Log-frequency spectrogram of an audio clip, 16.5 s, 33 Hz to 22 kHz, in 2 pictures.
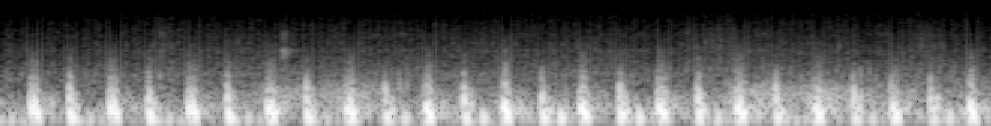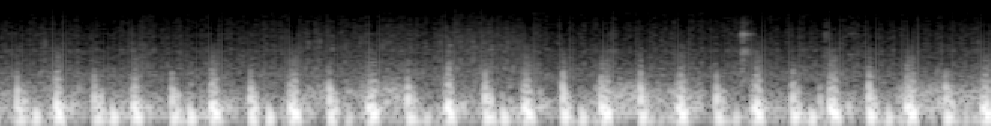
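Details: Heart sounds recorded while resting lying on the back: steady, regular heartbeat thumps at about 92 a minute; normal heart sounds.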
